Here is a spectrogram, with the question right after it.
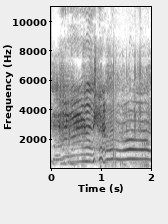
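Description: Wailing baby cry from a video game, sustained and fairly loud with wavering pitch and sobbing breaks, continuing steadily for a couple of seconds.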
